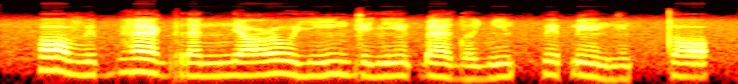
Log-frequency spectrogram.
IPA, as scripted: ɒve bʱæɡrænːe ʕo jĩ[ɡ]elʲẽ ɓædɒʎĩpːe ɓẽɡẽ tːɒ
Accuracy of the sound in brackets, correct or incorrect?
correct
